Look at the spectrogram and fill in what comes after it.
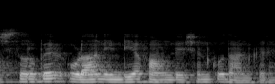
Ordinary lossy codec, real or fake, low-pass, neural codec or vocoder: MP3, 48 kbps; real; 5.4 kHz; none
